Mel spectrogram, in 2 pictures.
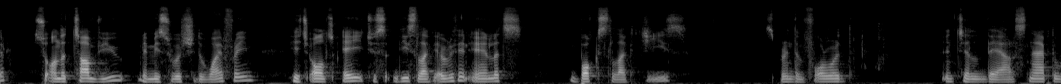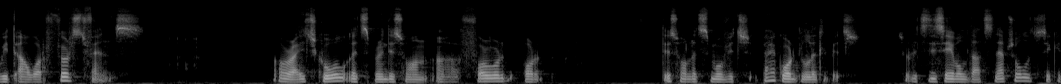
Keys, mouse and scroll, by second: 0.9 KP_7, 1.4 z, 2.8 click, 3.2 alt+a, 4.7 b, 7.1 click, 10.0 Tab, 10.3 middle click, 10.9 z, 11.8 middle click, 12.3 a, 12.5 a, 12.6-13.5 scroll up 9, 13.6 click, 15.4 Tab, 16.3 Tab, 16.8 click, 17.2 Tab, 17.8-18.2 scroll down 6, 19.9 click, 20.7 click.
